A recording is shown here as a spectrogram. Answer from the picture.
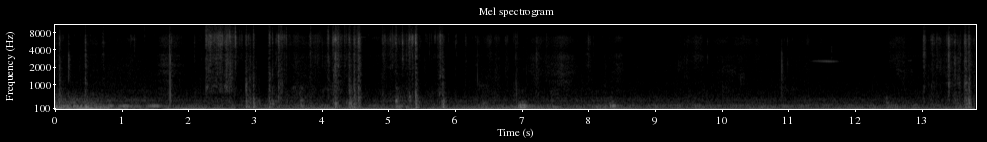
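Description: Car engine idling steadily, heard from inside the cabin, with a run of clicks and knocks about two to five seconds in and scattered clicks later, from hands working the controls.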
